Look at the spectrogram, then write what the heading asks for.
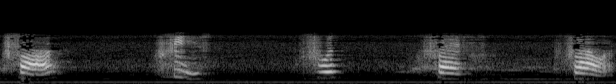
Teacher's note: To make it the sound, place the top teeth firmly on the inside of the bottom lips. Release the air continuously with no voice.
